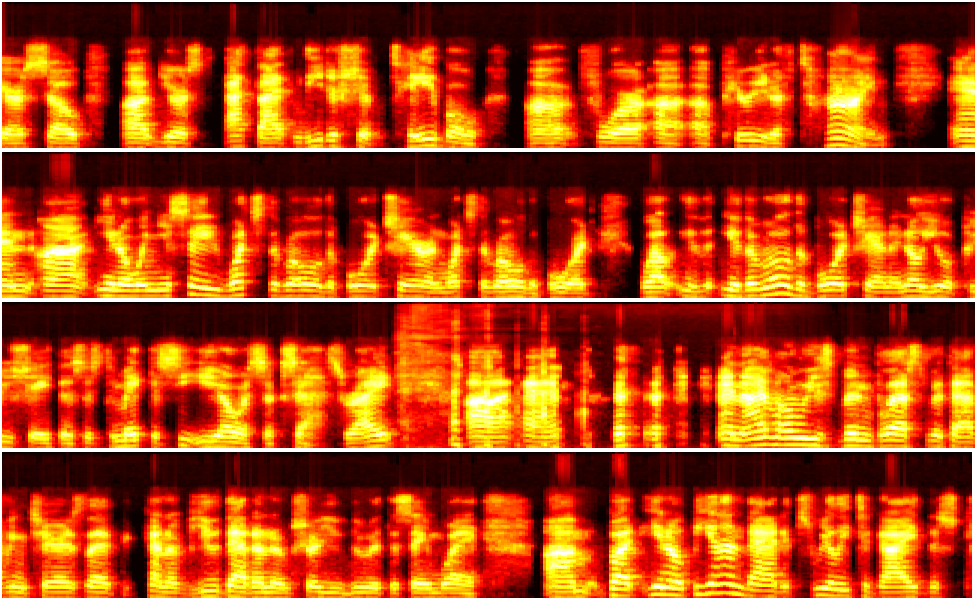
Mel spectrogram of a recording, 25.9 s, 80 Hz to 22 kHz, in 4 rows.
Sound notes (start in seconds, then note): 15.6 laughs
